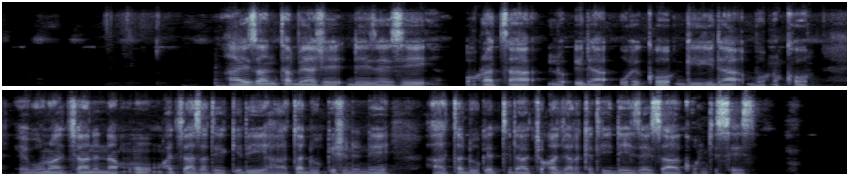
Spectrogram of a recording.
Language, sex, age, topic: Gamo, female, 18-24, government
